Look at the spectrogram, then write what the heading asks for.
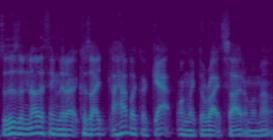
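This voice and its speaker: The speaker mumbles at a very fast pace with fairly even intonation, on a very clean recording with a silent background. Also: man. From Colombia. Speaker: podcast host. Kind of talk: casual chat. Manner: mumbling.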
